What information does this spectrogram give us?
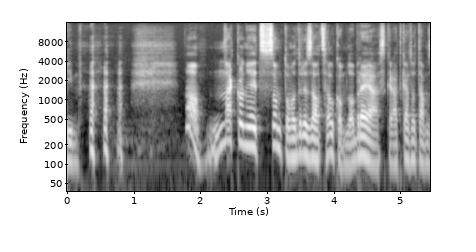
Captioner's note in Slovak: smiech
